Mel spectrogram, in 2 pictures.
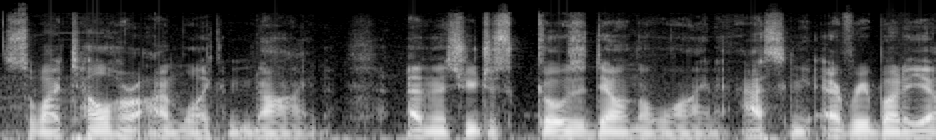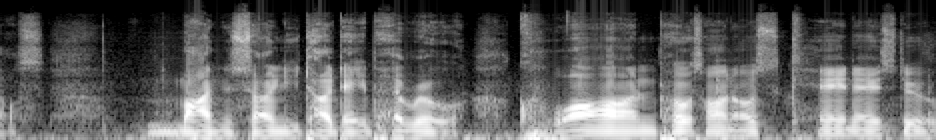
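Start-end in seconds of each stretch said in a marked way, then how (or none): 5.4-9.4 very loud, slow, drawn-out bellow. Retelling her going down the line asking everybody, retelling a very loud shout. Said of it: "still very loudly".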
